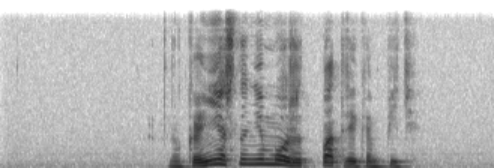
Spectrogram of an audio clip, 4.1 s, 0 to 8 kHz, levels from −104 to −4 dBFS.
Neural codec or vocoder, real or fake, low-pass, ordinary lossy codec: none; real; 7.2 kHz; none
